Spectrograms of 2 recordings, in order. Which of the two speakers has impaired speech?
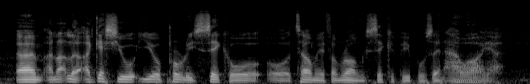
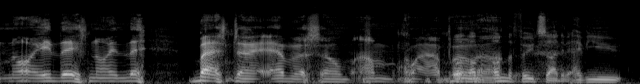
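The second: ALS; most common ALS type, young onset; recently diagnosed, very early stage, age 37; rapid voice decline, trouble with multisyllabic words, worsening.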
